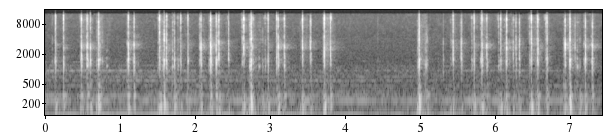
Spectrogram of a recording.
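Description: Both hands type on a compact 65% Bakeneko65 mechanical keyboard with Durock lavender switches, a pink aluminum case, plastic keycaps and blue backlight, resting on a desk. The result is a fast, uneven stream of short, bright keystroke clacks with almost no ring, over a faint steady low hum.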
